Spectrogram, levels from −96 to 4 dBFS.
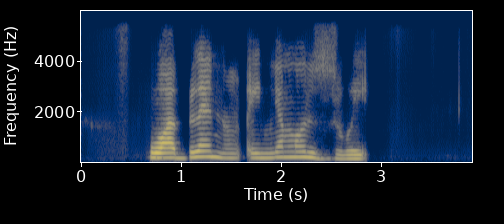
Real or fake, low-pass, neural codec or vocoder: fake; 5.4 kHz; codec, 16 kHz, 1 kbps, X-Codec, HuBERT features, trained on general audio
